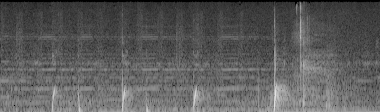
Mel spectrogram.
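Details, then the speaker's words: Maderotherapy cup on the thigh in a cellulite-treatment training: about six short, soft pops in under four seconds as the cup is placed and lifted to create suction. "Voilà, vous entendez le petit POC. Le petit POC, c'est un appel d'air que l'on crée en posant la coupe et en la relevant d'une certaine manière que je vais vous expliquer pour créer cet appel d'air et faire ainsi remonter la circulation en stimulant le système sanguin."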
